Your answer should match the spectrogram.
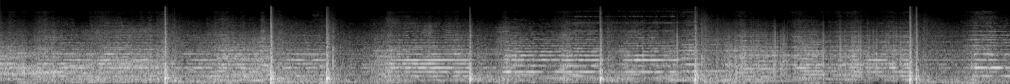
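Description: Fireworks shells bursting over a sustained music soundtrack, with about seven sharp bangs at uneven intervals.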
